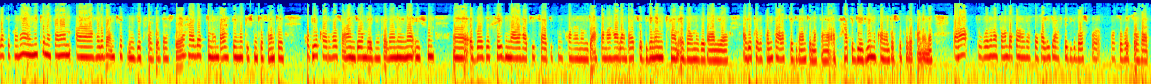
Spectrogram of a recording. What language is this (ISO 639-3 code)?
fas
